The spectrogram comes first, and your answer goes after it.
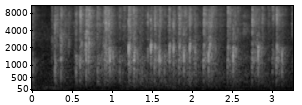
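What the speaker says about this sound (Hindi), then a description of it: "यह पहला है, इसके लिए तालियां होनी चाहिए" A small group claps in quick, steady rhythm for a few seconds, close and fairly loud, with a faint voice underneath.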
